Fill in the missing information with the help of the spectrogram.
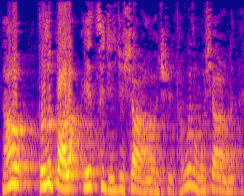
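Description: A man's voice: high voice, lively intonation, fast. A man giving a Buddhist dharma talk to listeners in a recitation hall, repeating phrases and often checking with rhetorical questions. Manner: repetitive, asks frequent rhetorical tag questions. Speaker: Buddhist teacher. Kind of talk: dharma talk to a lay audience. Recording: roomy, slightly dull recording.

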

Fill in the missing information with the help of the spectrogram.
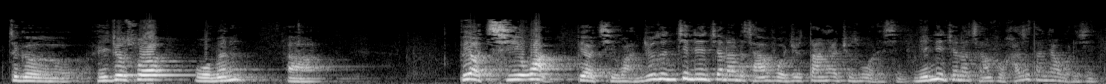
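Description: A man delivers a Buddhist dharma talk in a high, mellow voice, returning again and again to the same phrases and tagging points with rhetorical questions. The sound is roomy and a little dull. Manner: repetitive, asks frequent rhetorical tag questions. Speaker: Buddhist teacher. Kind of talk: dharma talk to a lay audience. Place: Buddha recitation hall. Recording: roomy, slightly dull recording.

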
